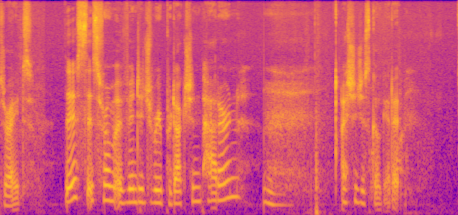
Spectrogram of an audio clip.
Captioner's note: sighs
